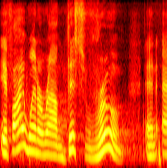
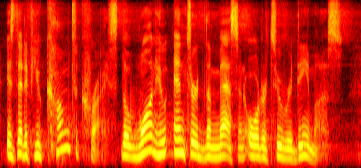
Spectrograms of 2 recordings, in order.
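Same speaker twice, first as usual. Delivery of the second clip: usual speaking voice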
